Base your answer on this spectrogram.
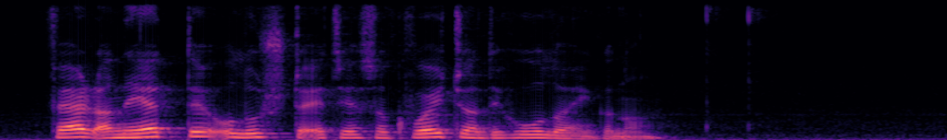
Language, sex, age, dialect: Faroese, female, 36-60, Norðuroyggjar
